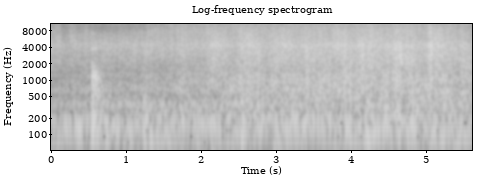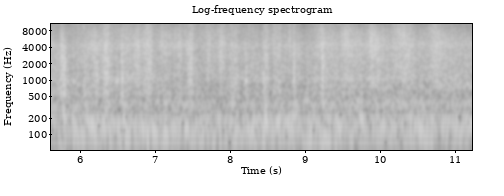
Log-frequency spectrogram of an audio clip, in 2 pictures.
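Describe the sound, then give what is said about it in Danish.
Loud, steady sizzling as a splash of about a tablespoon of water and a teaspoon of soy sauce hits a hot pan at the very end of cooking, a dense crackling hiss with rapid popping and spattering throughout, briefly sharper at the start, with no one speaking. “At man simpelthen lige tilsætter en lille smule soja og en lille smule vand til panden til allersidst”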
